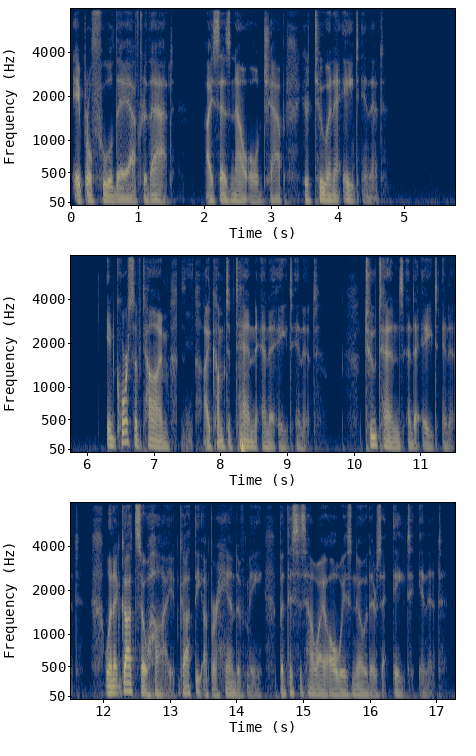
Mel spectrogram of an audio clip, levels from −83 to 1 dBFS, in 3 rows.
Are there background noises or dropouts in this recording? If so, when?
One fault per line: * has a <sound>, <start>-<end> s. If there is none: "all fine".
* has a laugh, 7.4-7.6 s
